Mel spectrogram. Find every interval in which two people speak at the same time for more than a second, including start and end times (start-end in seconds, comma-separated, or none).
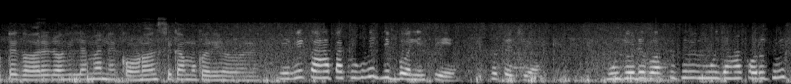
none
